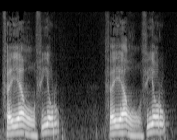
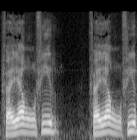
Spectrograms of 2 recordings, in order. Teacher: فاقف براء مضمومه ولكن صوتها منخفض ومفخمه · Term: الروم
